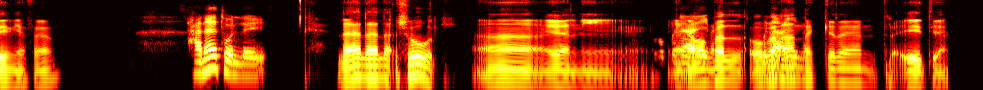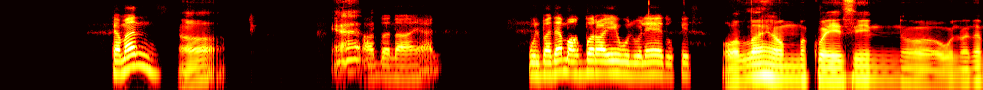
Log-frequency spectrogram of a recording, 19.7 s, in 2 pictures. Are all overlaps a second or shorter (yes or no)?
no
